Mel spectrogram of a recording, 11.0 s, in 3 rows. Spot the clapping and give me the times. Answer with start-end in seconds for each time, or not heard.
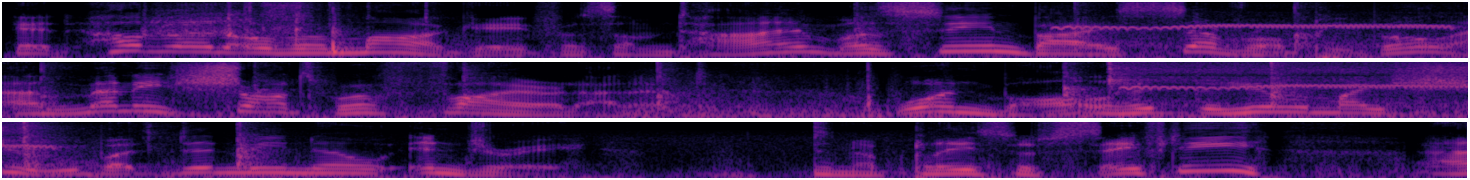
2.1-8.1.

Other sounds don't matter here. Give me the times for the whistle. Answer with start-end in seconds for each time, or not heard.
2.6-3.8, 6.4-7.7.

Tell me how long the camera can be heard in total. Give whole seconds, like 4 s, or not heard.
2 s.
